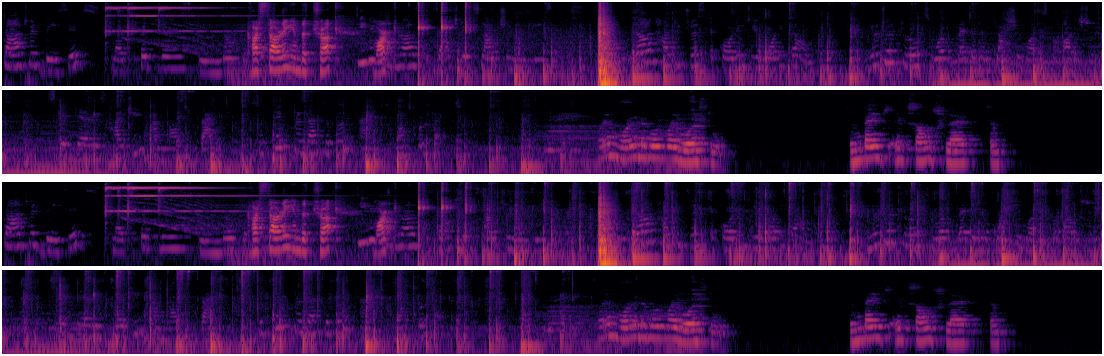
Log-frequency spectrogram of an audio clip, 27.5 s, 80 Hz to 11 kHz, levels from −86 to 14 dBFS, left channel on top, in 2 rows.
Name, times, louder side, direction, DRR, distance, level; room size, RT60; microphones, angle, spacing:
voice 1, 0.0-3.8 4.4-7.2 7.8-10.1 10.8-13.9 14.3-19.5, left 1 dB, 85° left, 3.5 m, -57 dB
Bell / Squeak, 1.3-3.8, right 6 dB, 25° right, 1.1 m, -41 dB
sound 1, 2.8-9.0 9.3-9.8 10.9-22.5, left 1 dB, 20° left, 0.9 m, -42 dB
sound 2, 4.8-20.9, right 3 dB, 85° right, 0.8 m, -49 dB
voice 2, 21.2-22.8 24.3-26.2, left 3 dB, 55° left, 1.1 m, -44 dB
19.0 x 7.9 x 2.6 m
head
